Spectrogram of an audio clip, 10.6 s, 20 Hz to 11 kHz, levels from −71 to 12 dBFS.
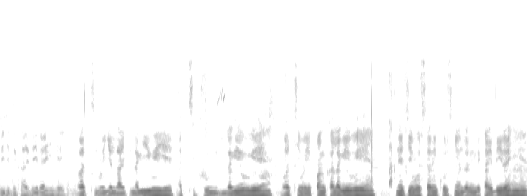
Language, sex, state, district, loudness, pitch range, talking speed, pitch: Hindi, male, Chhattisgarh, Bilaspur, -34 LUFS, 105-120 Hz, 200 wpm, 110 Hz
